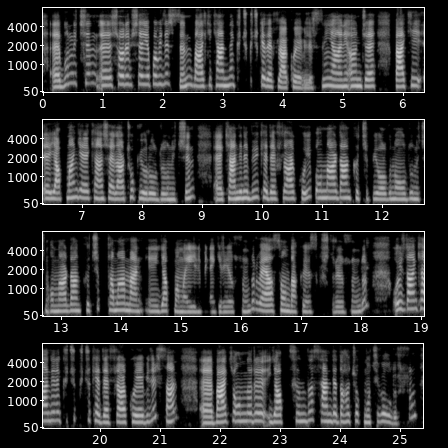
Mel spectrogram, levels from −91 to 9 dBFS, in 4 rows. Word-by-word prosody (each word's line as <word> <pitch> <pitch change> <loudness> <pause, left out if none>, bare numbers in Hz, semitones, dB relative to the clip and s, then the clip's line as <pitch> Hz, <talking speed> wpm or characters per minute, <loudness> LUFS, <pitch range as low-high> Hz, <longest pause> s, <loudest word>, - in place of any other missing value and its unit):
Eee, 215 +1 +6
bunun 300 +10 -8
için, 340 0 -5 0.2
eee, 265 +1 +3
şöyle 305 +4 +2
bir 285 - -13
şey 305 +1 +1
yapabilirsin: 300 -5 -2
Belki 240 +2 +3
kendine 260 +2 +4
küçük - - -11
küçük - - -10
hedefler 220 -7 +3
koyabilirsin. 190 +3 -6
Yani 235 -2 +2
önce 240 -1 +2 0.3
belki, 225 +4 +7
eee, 230 +1 -1
yapman 230 +4 +2
gereken 240 -3 0
şeyler 210 -1 +1
Çok 265 -1 -10
yorulduğun 195 -2 -3
için, 230 +8 -6 0.3
eee, 195 0 +1
kendine 225 +3 +3
büyük 260 +2 -8
hedefler 225 -1 0
koyup 225 +5 -6
onlardan 250 0 +2
kaçıp- 210 -3 -11
yorgun 205 0 -4
olduğun 205 +1 -4
için 200 0 -11
onlardan 205 +3 0
kaçıp- 230 +7 -10
tamamen, 230 -3 +1
eee, 195 -3 -7
yapmama 200 -3 -3
eğilimine 180 0 -3
giriyorsundur 185 +7 -10
veya 210 -2 +5
son 210 0 -4
dakikaya 185 0 -2
sıkıştırıyorsundur. 180 +2 -11 0.5
O 245 - -1
yüzden 285 +2 +4
kendine 290 +1 +1
küçük 360 - -15
küçük 310 -1 -15
hedefler 235 -2 +2
koyabilirsen, 255 - 0 0.5
eee, 215 0 +6
belki 245 +4 +7
onları 275 0 -2
yaptığında 265 +5 -2
sen 270 -4 +2
de 265 - 0
daha 255 0 -3
çok 270 0 -10
motive 235 +3 -6
olursun. 245 - -7
235 Hz, 145 wpm, -21 LUFS, 210-265 Hz, 0.5 s, belki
